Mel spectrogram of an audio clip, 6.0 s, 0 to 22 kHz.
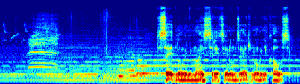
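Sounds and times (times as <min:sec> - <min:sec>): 
young lamb bleating: 0:00.6 - 0:01.3
speech: 0:02.4 - 0:05.9.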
